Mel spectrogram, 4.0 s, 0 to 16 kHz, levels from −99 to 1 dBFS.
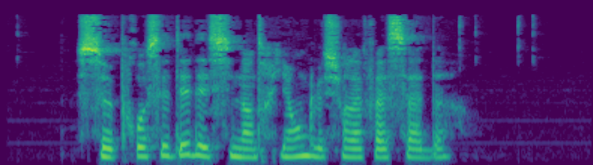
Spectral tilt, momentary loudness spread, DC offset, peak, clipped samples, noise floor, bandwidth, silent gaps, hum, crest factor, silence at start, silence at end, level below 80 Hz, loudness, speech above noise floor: -1 dB/octave; 15 LU; under 0.1%; 0 dBFS; under 0.1%; -62 dBFS; 12 kHz; none; none; 22 dB; 0.5 s; 0.95 s; -74 dBFS; -18 LUFS; 39 dB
